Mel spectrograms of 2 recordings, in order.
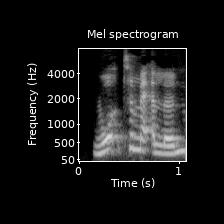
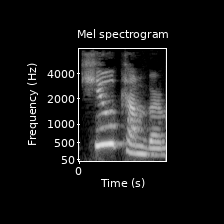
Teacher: My tone goes up. And cucumber, my tone come down. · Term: Intonation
